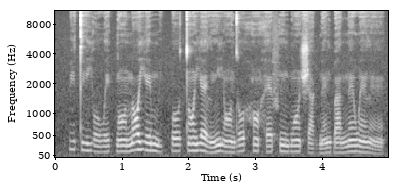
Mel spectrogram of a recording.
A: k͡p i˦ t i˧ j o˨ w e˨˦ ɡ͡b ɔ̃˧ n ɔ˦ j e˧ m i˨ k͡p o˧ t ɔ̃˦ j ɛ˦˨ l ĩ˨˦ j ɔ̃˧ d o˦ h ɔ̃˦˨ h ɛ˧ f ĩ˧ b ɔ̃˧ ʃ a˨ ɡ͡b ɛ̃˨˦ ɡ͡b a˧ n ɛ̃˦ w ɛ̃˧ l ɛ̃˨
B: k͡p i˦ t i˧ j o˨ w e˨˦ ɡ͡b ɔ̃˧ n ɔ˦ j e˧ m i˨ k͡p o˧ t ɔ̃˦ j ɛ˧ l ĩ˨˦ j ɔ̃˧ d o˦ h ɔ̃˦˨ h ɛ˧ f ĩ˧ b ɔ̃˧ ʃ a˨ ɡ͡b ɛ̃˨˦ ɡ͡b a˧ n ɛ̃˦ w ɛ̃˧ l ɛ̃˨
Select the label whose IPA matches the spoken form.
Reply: A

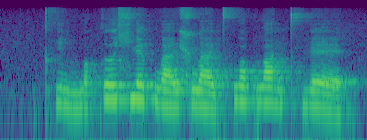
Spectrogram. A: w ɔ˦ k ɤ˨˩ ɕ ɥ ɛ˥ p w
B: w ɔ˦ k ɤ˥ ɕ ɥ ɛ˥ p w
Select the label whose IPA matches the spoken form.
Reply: B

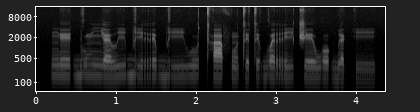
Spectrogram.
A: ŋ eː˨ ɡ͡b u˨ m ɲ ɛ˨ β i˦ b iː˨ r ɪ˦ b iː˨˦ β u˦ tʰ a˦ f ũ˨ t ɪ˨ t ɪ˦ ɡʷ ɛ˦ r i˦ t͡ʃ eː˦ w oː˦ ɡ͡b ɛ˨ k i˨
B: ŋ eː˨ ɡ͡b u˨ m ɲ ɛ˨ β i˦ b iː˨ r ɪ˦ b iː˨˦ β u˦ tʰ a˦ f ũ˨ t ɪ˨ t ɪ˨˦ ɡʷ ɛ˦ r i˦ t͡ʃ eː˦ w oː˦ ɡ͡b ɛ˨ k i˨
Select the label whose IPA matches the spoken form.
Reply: A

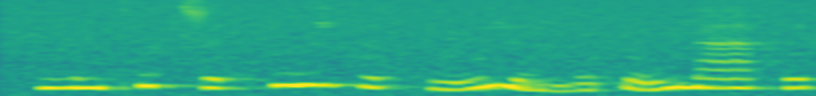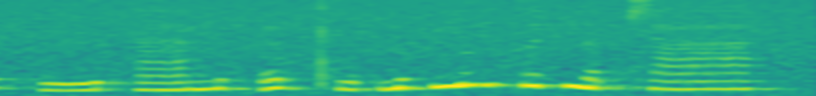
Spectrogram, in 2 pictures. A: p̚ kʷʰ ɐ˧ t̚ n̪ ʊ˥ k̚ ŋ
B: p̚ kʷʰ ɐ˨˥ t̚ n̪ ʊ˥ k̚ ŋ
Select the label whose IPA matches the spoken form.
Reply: A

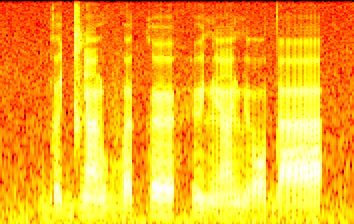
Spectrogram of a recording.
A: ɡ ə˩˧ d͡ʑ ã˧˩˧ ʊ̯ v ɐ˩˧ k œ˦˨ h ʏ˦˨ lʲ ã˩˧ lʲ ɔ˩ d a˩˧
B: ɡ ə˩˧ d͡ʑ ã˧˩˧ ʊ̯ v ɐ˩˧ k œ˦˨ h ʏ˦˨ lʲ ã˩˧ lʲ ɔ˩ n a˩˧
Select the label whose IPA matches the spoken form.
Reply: A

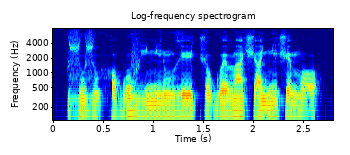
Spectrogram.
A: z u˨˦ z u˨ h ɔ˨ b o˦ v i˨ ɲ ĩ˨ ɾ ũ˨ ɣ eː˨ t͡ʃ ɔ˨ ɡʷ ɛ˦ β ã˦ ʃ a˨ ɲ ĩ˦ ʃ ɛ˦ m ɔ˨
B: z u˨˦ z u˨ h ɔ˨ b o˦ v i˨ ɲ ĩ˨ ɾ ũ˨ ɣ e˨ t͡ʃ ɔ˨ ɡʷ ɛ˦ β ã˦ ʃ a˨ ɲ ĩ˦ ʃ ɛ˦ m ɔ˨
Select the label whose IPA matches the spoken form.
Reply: A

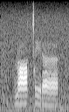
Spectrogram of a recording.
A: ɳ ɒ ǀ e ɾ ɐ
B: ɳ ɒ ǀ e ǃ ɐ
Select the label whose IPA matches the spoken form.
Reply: A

